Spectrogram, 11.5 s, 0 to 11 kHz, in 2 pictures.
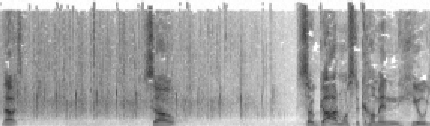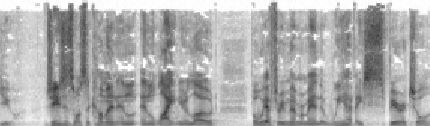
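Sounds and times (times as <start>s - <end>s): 
speech: 0.0s - 0.4s, 2.0s - 2.5s, 4.0s - 11.4s
audience clapping: 0.0s - 3.9s.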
